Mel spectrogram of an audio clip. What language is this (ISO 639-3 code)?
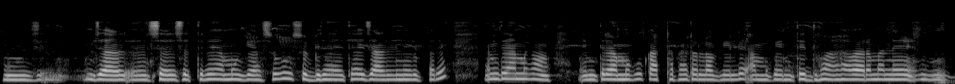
ori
